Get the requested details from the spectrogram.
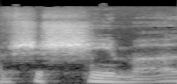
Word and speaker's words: Tsushima: You mentioned that you've been playing Ghosts of Tsushima. Is that pronounced? – Yes. – Phonetically? – Yes. Yeah, you actually got it.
